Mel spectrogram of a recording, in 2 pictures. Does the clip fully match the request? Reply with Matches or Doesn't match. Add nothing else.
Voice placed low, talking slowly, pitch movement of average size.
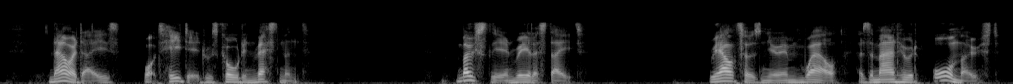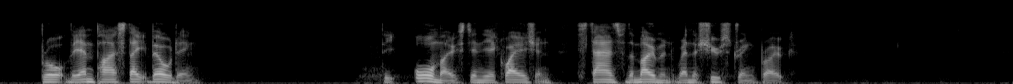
Matches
